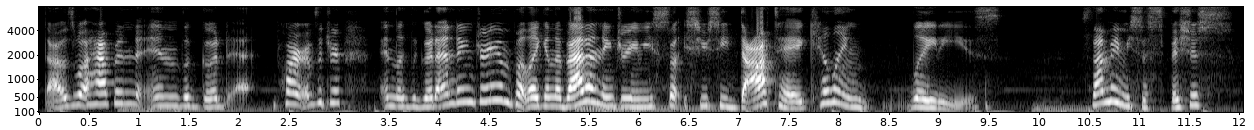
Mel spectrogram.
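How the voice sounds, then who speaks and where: A woman's voice: high voice, lively intonation, a little slow, a bit bright. A woman streamer chatting casually with viewers in a giggly, self-deprecating, rambling way. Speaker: VTuber streamer and host. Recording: background music behind the voice. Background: music.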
